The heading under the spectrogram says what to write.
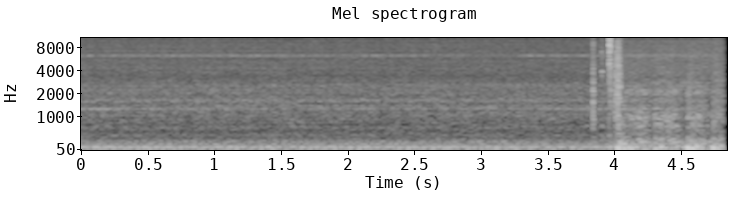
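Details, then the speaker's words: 1991 VW Jetta turbo diesel, hard to start, being boosted from a Caprice: low uneven cranking drone with engine hum behind, no clean catch yet; hard starting. "okay well I'm still trying to start this car I really don't know if she's gonna go today"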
